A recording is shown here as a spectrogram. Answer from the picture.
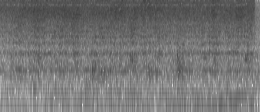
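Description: Onion-tomato masala frying in oil in a pressure cooker pan, sizzling with a steady hiss as it is stirred with a wooden spatula. The hiss cuts off sharply near the end.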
